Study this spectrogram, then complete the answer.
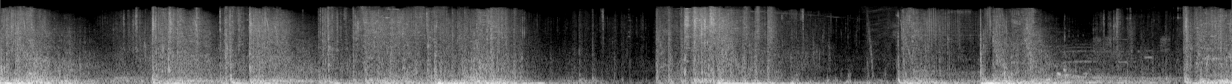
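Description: A pickaxe whooshes and strikes.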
